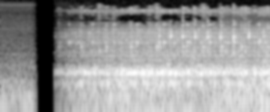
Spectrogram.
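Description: After a brief moment of silence, a steady, resonant call of migrating whales rises and holds, a low moaning tone with overtones over a hissing, watery underwater background.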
